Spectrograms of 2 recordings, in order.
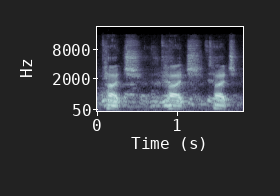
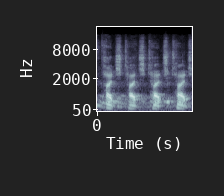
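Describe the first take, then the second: First: The words are spaced out slowly. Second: The words follow each other quickly. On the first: The player touches the ball less often. "instead of" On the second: The player touches the ball more often. "We've reduced that so that it's"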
